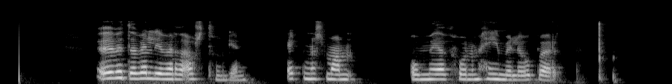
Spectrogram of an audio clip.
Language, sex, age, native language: Icelandic, female, 20-29, Icelandic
